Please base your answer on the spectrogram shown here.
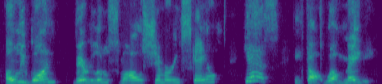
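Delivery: put-on lively read-aloud for children; storybook narration. A narrator's reading. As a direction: tell it like a picture book to a class. Reads picture book to children.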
